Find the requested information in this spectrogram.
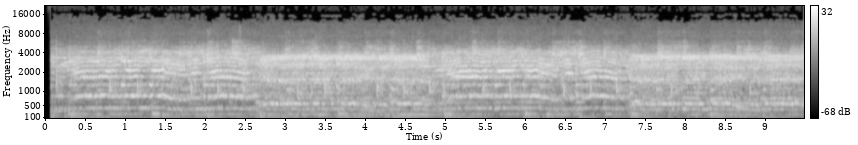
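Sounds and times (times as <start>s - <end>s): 
Arabic music in maqam Sikah Bayati: 0.0s - 9.4s.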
